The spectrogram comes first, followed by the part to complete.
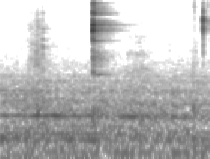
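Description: A single short clink with a brief high ring about a second in, like a paintbrush tapping the rim of a glass water jar, over a faint steady room hum.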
